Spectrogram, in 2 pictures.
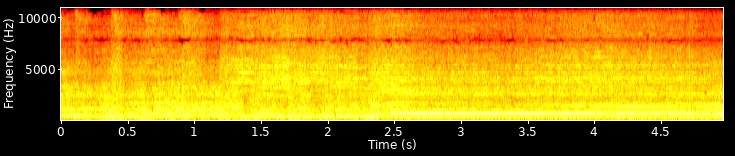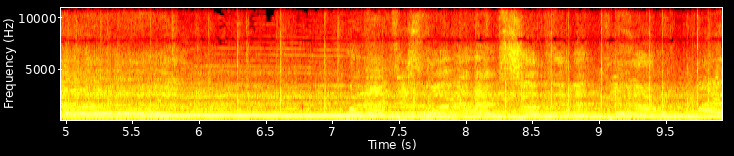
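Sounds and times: distorted guitar drone: 0.0 - 9.9.

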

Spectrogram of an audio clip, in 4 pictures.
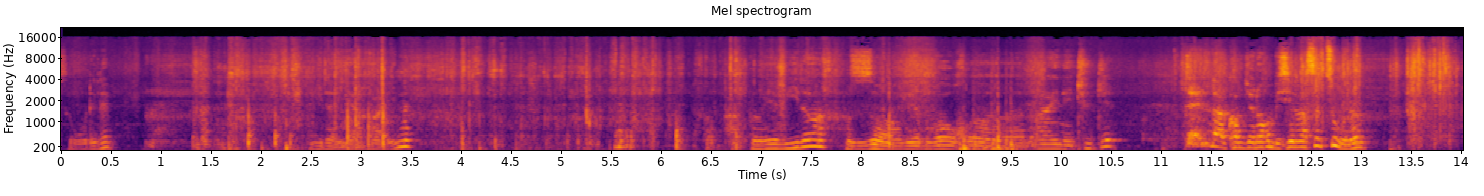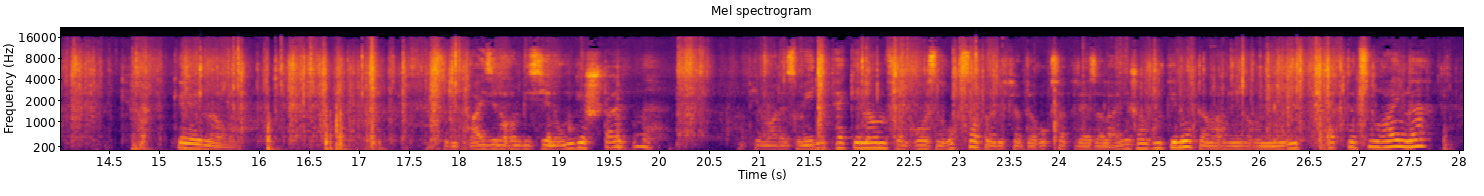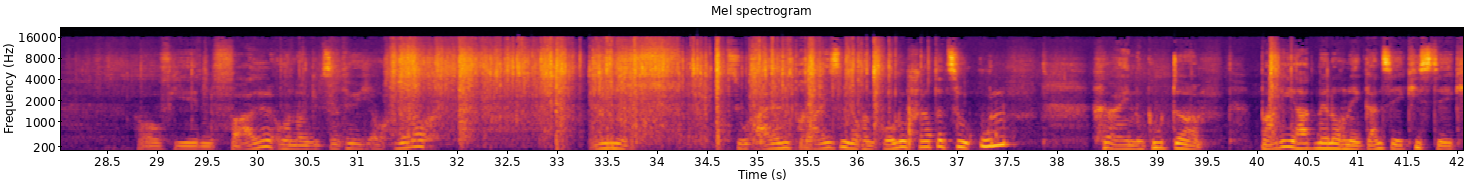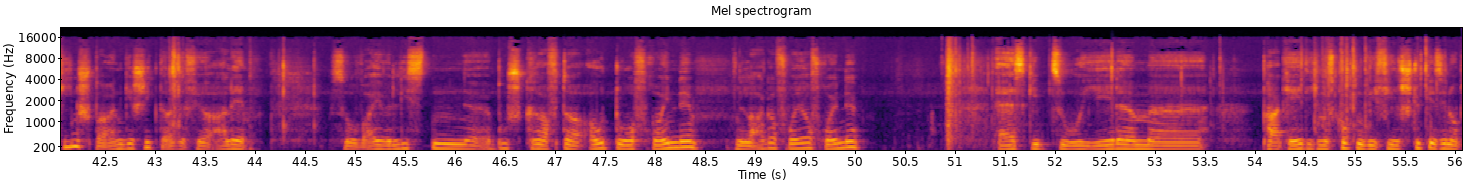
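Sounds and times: plastic bags crinkling: 11.2 - 28.0, 28.8 - 37.1, 40.0 - 40.8, 43.0 - 43.4, 50.8 - 56.0.

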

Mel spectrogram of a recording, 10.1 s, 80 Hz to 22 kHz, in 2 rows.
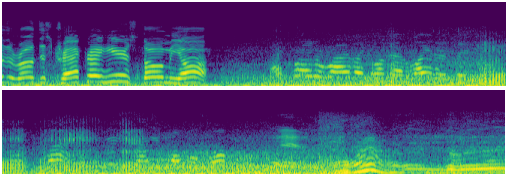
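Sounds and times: man talking: 0.0 - 2.1, 2.7 - 8.3
motorcycle engines idling: 0.0 - 10.0.

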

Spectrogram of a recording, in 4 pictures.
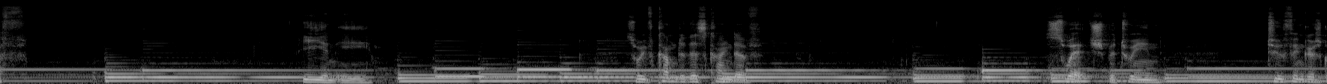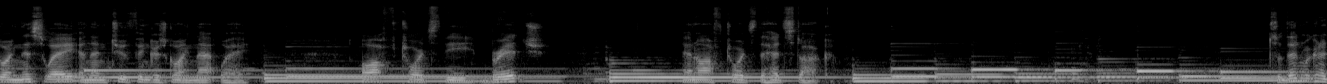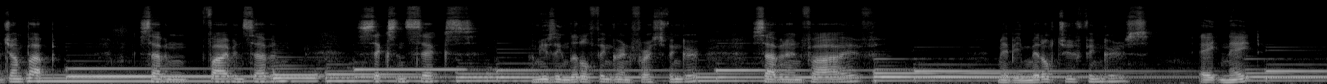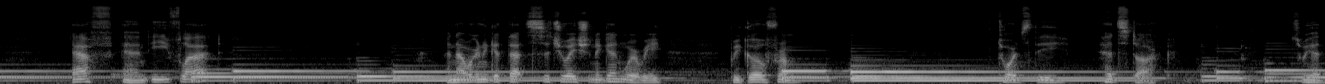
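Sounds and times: guitar two-note chords: 0.0 - 53.0.

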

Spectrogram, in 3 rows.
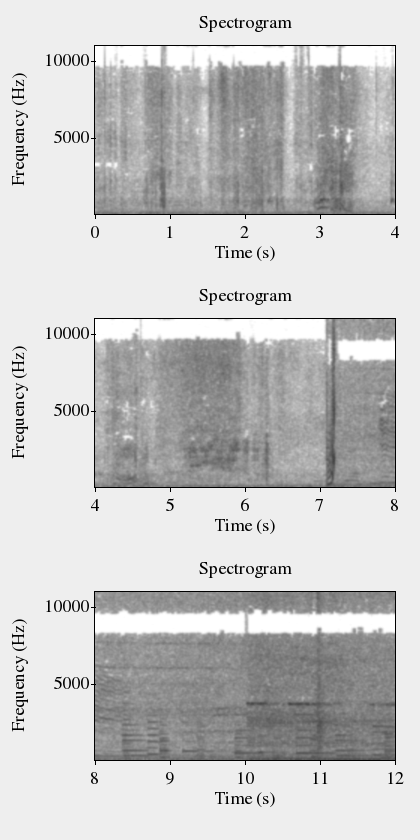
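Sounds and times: zipper being pulled shut: 2.1 - 6.3.

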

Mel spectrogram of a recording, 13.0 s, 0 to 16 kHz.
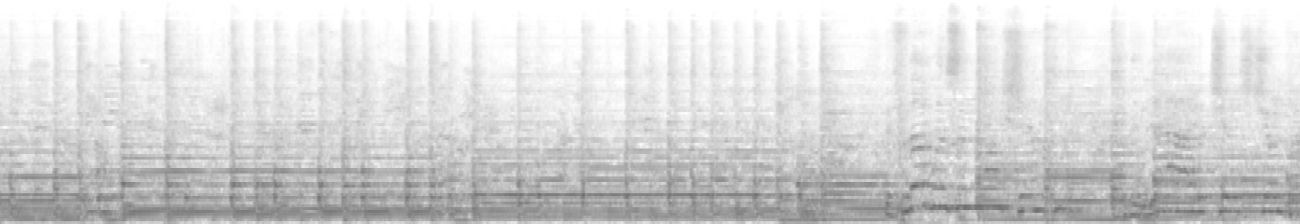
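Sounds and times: acoustic guitar strumming chords: 0.0 - 13.0.

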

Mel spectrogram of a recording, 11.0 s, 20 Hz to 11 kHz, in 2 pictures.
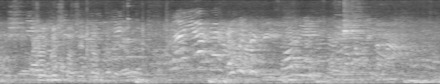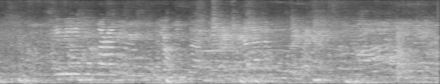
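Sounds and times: chatter of voices: 0.0 - 11.0
child's high voice: 2.2 - 3.2.

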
